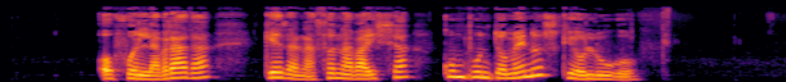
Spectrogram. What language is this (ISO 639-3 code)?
glg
